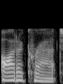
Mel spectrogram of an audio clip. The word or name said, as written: autocrat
